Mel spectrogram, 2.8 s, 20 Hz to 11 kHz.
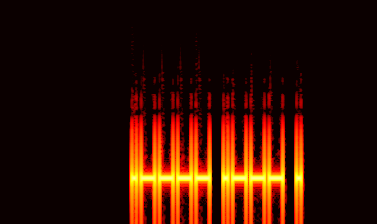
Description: Morse code, heard as a keyed tone, about 36 wpm, 700 Hz. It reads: 1JE
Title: Three Challenging Letter-Number Combinations 35wpm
